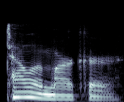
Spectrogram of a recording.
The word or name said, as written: telemarker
